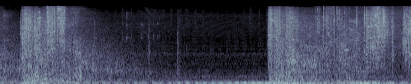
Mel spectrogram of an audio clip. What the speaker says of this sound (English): It's a plasma turret, that's what it is.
